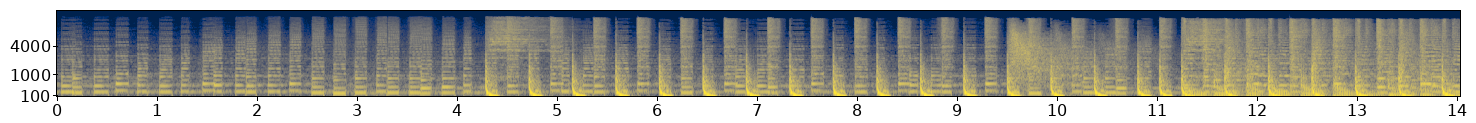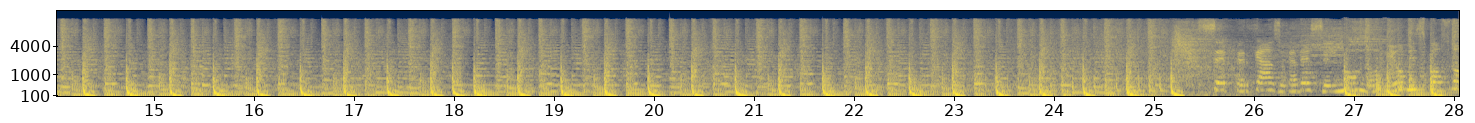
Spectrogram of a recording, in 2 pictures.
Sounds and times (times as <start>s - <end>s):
Electronic dance music: 0.0s - 28.0s.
